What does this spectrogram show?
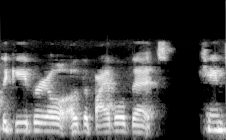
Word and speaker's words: Gabriel: I do believe that based off the 9 numerology, may be allowing himself to be guided by the angel Gabriel, or Jibriel would be another pronunciation of the name.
